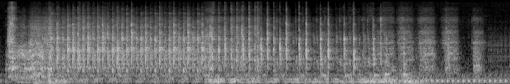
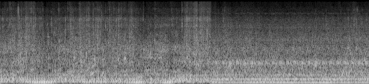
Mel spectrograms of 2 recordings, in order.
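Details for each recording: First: Liveaboard sailboat diesel with diesel-contaminated oil, after bypassing the old lift pump for a new electric fuel pump and an oil change; cranks, catches, then falters and stalls because the fuel valve was left closed, then runs once it is opened. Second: Liveaboard boat's diesel engine after oil contaminated with diesel, old lift pump bypassed with new electric fuel pump, multiple oil changes: even steady chug with no hunting or missed beats, water and hull noise behind; normal healthy running.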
